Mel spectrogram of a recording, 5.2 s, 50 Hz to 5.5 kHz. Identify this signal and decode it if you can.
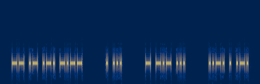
Morse code, heard as a keyed tone, about 36 wpm, 700 Hz. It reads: MARY ES TKS FER
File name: UK MASTER QSOs TRAINING / 35WPM / UK MASTER QSOs 0031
